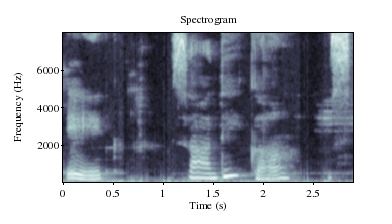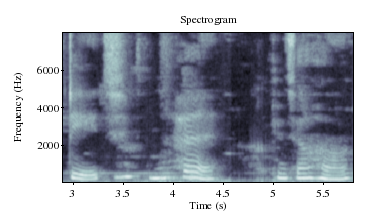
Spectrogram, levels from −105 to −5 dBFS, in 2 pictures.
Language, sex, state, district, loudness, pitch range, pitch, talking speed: Hindi, female, Bihar, Katihar, -16 LUFS, 220-280 Hz, 260 Hz, 60 wpm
